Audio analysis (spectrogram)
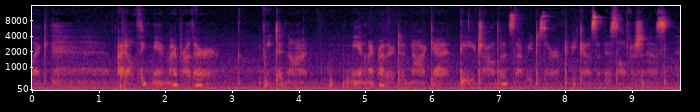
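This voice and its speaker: Whispered speech from a woman, with noticeable background noise. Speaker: ASMR creator and video diarist. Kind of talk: casual talk to camera, personal video diary. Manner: emotional, candid, venting.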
